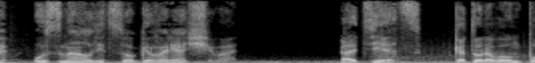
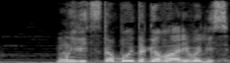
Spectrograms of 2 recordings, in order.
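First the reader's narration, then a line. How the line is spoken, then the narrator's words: Ringing high voice. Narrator (Russian): Звенящим высоким голосом ответил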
